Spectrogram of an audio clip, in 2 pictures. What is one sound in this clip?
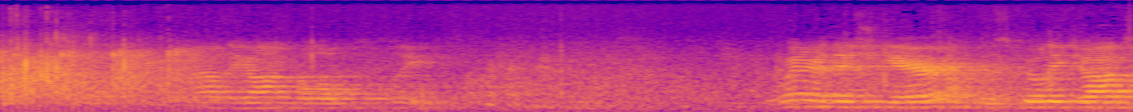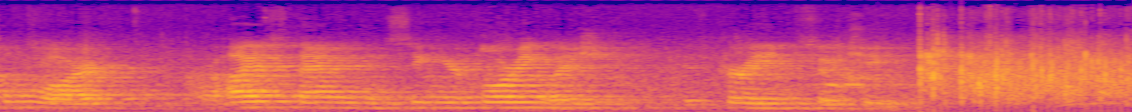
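An elderly man speaks into a microphone, reading out over a loudspeaker in a large hall.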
